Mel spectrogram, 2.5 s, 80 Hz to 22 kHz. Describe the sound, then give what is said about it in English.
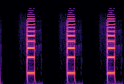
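Three loud, buzzy electronic beeps from a triggered security alarm, evenly spaced less than a second apart. Each beep is a bright harmonic tone with a short stuttering tail, and there is silence between them. “Alarm is triggered. Please disable within 30 seconds.”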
